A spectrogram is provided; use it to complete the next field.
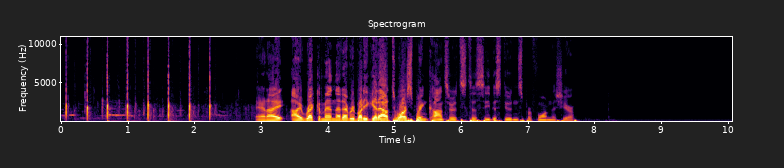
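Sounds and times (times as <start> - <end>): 
students applauding at a school gathering: 0.0 - 6.2
speech: 2.9 - 7.8.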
